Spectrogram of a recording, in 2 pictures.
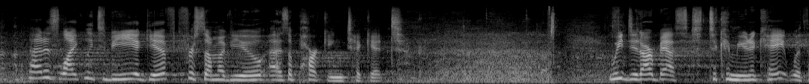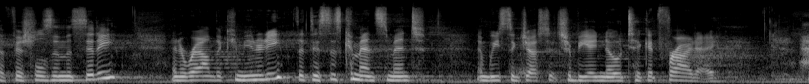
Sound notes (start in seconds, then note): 4.1 audience laughing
